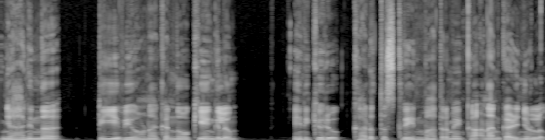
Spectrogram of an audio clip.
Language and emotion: Malayalam, sad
